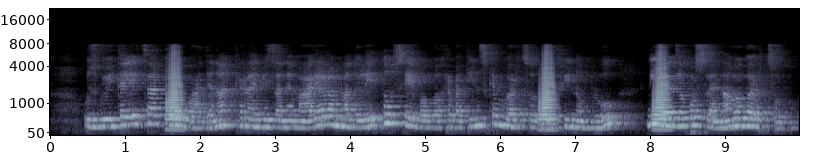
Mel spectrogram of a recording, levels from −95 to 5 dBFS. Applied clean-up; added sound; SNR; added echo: none; Brass instrument; -2 dB; reverberation time 0.8 s.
